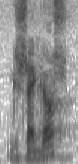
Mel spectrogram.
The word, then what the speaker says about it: Grzegorz: if you're still wondering after keynote, how's the pronunciation of the paleontologist friend of the keynote speaker, it's Grzegorz, and bear with me now, Brzęczyszczykiewicz.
